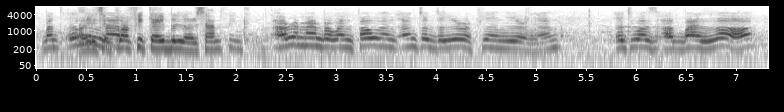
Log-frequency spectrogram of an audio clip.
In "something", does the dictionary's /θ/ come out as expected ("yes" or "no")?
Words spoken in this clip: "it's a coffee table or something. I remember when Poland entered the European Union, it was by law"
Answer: yes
